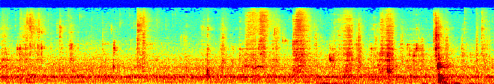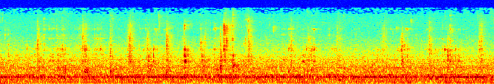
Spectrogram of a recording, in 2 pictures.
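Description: Close-miked chewing of a bite of guobaorou, crispy battered fried pork: soft crunches and wet mouth sounds, mostly in the first half, with a sharper click about six seconds in. A faint steady hum runs underneath.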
